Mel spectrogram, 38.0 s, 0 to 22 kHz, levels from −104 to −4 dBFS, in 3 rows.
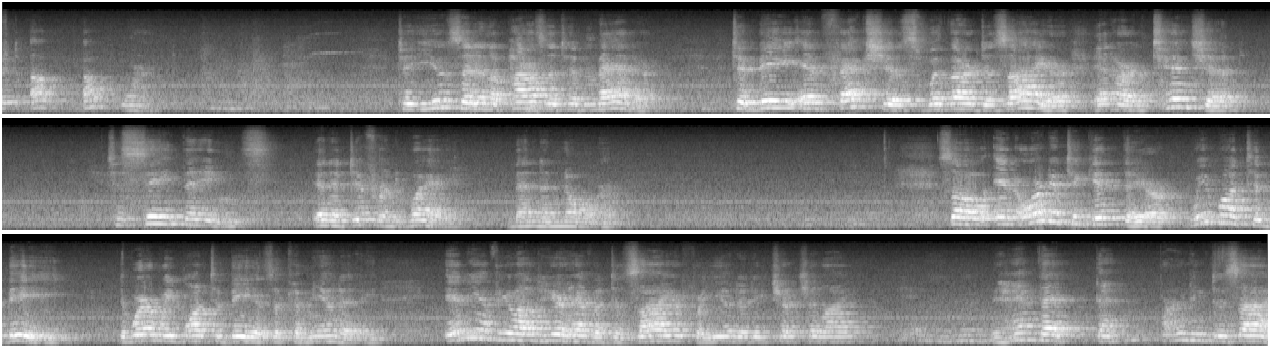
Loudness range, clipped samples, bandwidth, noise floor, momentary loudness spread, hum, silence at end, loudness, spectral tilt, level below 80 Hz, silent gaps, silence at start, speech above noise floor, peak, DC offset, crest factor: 9 LU; under 0.1%; 13 kHz; -39 dBFS; 20 LU; none; 0 s; -15 LUFS; -5.5 dB/octave; -68 dBFS; none; 0 s; 25 dB; 0 dBFS; under 0.1%; 14 dB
